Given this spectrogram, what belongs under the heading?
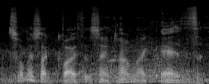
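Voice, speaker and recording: Fast-talking man with a broad Kiwi accent. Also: low voice, very animated. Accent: broad New Zealand (Kiwi). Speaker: commentator. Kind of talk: casual live motorsport commentary. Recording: clear outdoor vehicle noise. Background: cars and outdoor ambience.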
